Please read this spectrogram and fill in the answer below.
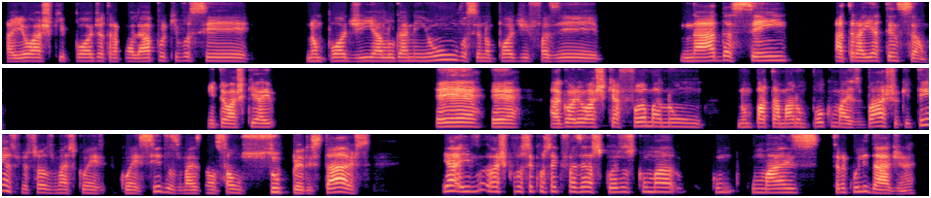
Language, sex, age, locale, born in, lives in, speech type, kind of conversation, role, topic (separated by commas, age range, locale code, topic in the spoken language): Portuguese, male, 40-44, pt-BR, Brazil, United States, conversation, unstructured, none, Você acredita que a fama pode atrapalhar a vida pessoal?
